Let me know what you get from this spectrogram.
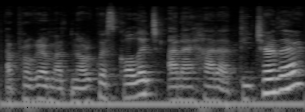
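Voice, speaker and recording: Amid noticeable background noise and audible room echo, a woman with a non-native accent and a very deep, low pitch speaks with lively intonation. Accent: foreign. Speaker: small business owner. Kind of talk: interview.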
